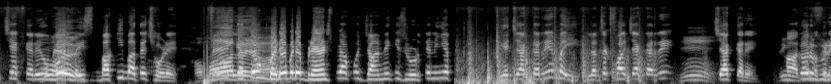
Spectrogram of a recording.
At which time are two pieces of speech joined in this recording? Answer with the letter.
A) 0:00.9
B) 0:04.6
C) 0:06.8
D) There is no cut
B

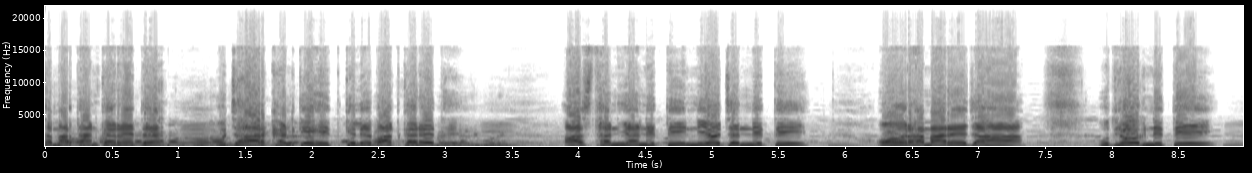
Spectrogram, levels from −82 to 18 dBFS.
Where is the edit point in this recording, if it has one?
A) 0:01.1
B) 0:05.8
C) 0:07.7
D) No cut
D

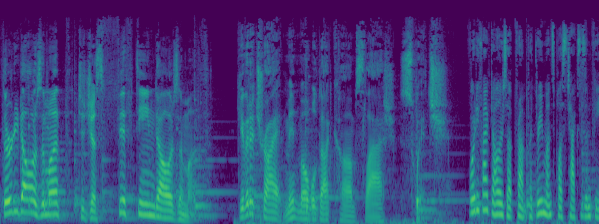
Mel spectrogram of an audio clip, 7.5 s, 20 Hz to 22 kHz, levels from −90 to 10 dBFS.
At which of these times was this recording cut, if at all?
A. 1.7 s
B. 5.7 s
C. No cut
C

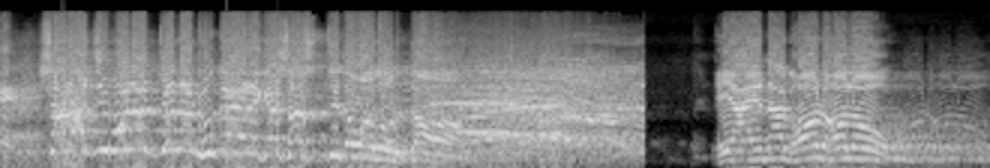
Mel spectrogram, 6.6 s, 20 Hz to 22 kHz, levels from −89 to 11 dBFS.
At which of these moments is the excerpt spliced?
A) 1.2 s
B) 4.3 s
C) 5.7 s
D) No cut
B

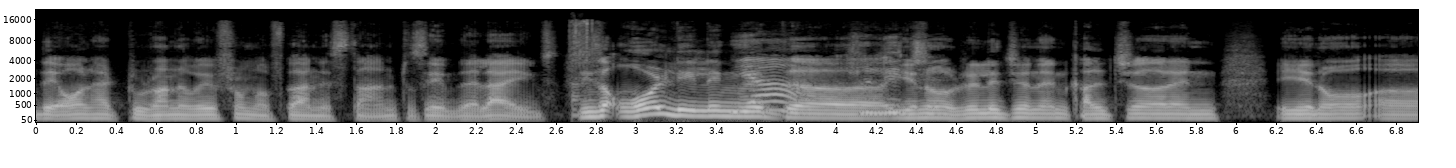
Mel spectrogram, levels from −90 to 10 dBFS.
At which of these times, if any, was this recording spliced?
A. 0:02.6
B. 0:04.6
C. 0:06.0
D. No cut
A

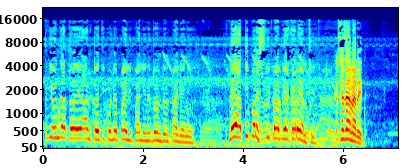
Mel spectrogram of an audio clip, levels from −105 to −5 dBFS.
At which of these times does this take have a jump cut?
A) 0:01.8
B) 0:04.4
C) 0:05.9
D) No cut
C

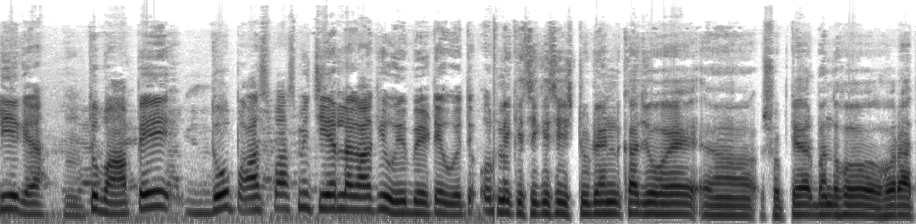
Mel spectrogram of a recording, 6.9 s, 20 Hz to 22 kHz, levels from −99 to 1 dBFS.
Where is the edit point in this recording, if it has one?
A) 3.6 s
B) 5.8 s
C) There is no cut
A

